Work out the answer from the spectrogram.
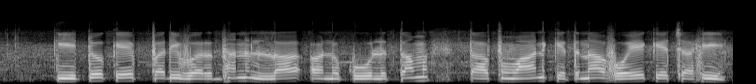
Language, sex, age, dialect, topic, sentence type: Bhojpuri, male, 18-24, Northern, agriculture, question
